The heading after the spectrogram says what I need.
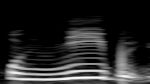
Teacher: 니은 앞에 디귿이 비음화가 일어나서 혼니불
